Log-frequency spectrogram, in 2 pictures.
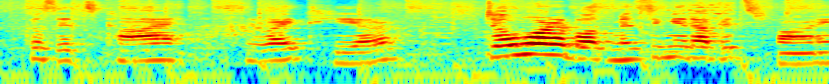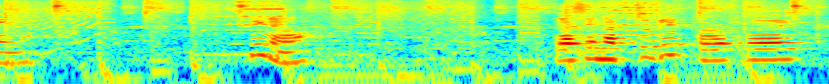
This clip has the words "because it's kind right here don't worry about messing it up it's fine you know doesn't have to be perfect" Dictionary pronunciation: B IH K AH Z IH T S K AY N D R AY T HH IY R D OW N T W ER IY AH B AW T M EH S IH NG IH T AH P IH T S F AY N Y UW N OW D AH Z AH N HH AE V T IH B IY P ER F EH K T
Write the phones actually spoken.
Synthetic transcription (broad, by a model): K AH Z IH T S K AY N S R AY T HH IY R D OW N T W ER IY AH B AW T M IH S IH NG IH T AH P IH T S F AY N Y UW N OW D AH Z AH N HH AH P T IH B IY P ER F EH K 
